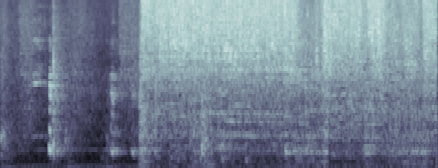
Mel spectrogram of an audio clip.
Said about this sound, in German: Waschen wir uns die Hände.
